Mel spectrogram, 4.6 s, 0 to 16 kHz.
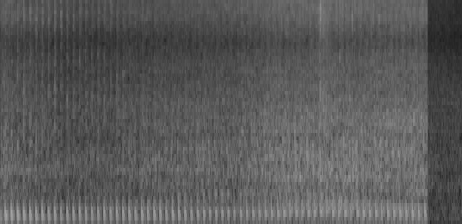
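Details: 2023 Honda CRF450R single-cylinder warmed to just over 200°F coolant, charging good at 13.64 V after a battery and stator check: even thump at about four beats a second, steady and clean until it shuts off; normal warm idle.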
